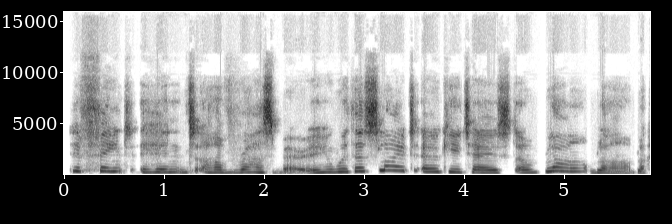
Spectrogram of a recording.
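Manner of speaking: high, drawn-out wine-snob recital; mock flyer reading. Mocking her reading a flyer of wines, singsong recital. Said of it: "she's reading a flyer".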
